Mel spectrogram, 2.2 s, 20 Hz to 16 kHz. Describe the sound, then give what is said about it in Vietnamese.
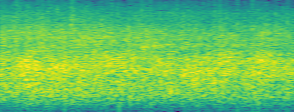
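Audience applause at a Buddhist dharma talk, a brief, dense, even burst of many hands clapping that stays steady throughout. “10 điểm trong một tràng pháo tay.”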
